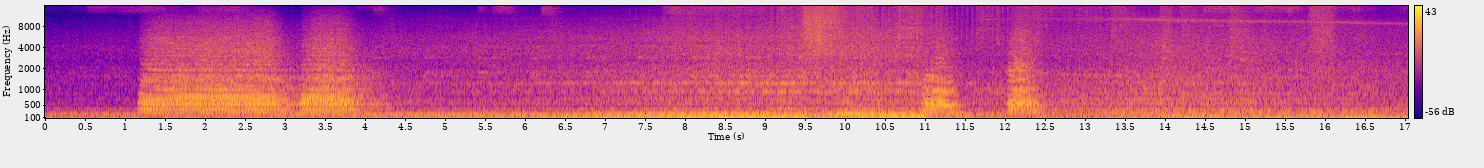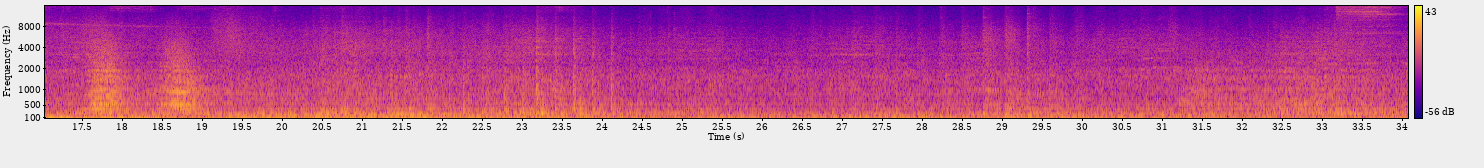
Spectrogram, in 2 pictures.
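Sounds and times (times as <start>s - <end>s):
diesel locomotive rumble: 0.0s - 34.0s
train horn blasts: 1.1s - 4.6s, 7.3s - 12.8s, 17.4s - 19.4s, 31.1s - 33.1s.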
